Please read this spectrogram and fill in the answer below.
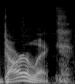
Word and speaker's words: Dalek: They're pronounced Darlick. There's no way it's pronounced Darlick.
